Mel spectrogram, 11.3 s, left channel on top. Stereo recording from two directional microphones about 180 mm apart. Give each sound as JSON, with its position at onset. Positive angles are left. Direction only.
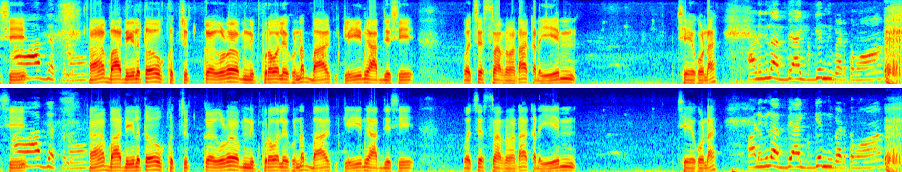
{"t": 0.0, "sound": "speech", "side_deg": -5}
{"t": 0.3, "sound": "speech", "side_deg": 10}
{"t": 0.8, "sound": "speech", "side_deg": -15}
{"t": 8.4, "sound": "speech", "side_deg": -10}
{"t": 9.5, "sound": "a woman's voice", "side_deg": -20}
{"t": 10.4, "sound": "speech", "side_deg": 10}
